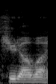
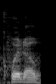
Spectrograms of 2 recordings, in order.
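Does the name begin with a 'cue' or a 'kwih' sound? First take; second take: cue; kwih. First: The name begins with a 'cue' sound. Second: The name begins with a 'kwih' sound. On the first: The speaker calls it right. "apparently is pronounced Qdoba" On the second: The speaker calls it wrong. "and not Quidoba"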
